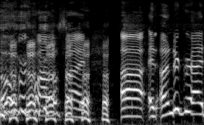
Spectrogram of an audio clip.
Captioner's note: laughter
